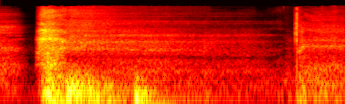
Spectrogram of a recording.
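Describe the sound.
A voice imitates a loud, abrupt exhale: a sharp, breathy rush of air that slowly fades, then a small puff and another sudden breath near the end, with no words.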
